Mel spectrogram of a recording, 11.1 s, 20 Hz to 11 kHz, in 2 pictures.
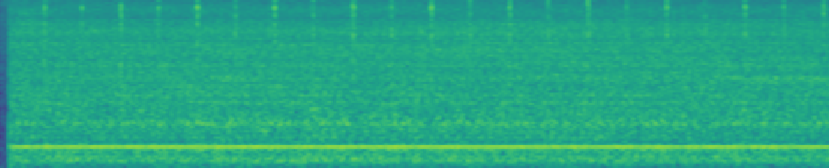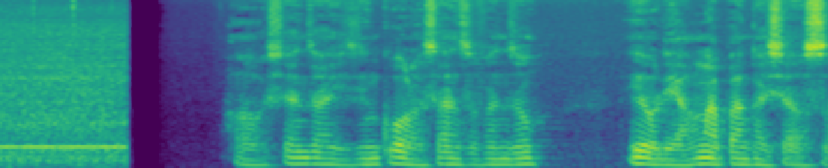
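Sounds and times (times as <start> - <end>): air fryer fan whirring: 0.0 - 6.4
faint regular ticking: 0.0 - 6.4.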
